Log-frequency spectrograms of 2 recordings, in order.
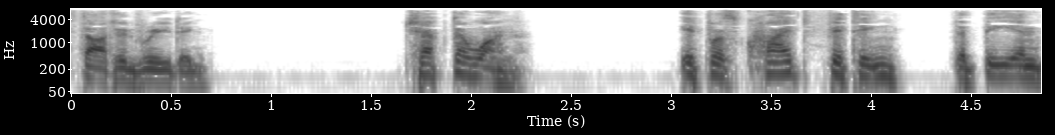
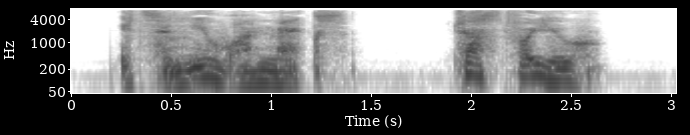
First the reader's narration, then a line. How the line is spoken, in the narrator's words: she whispered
